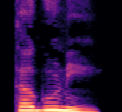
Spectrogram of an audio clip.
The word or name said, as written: ಧೊಕ್ಕನೆ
